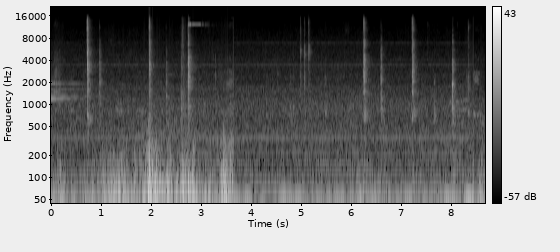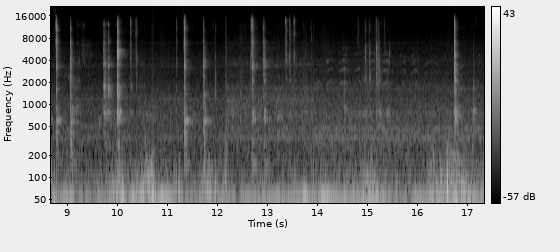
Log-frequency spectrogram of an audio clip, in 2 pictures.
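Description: Ratcheting torque wrench clicking in short irregular strokes as the hitch's L-bracket bolts are tightened to torque spec. A low rumble runs under the first few seconds.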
